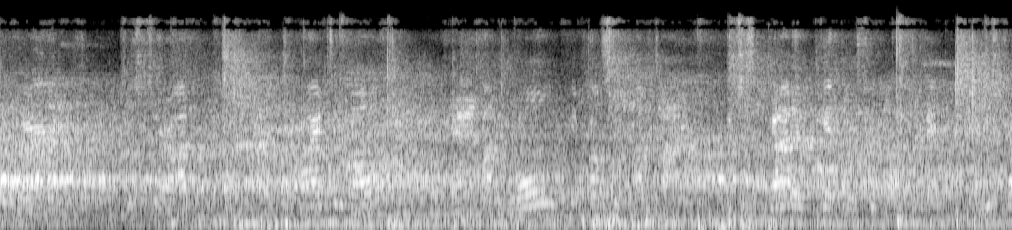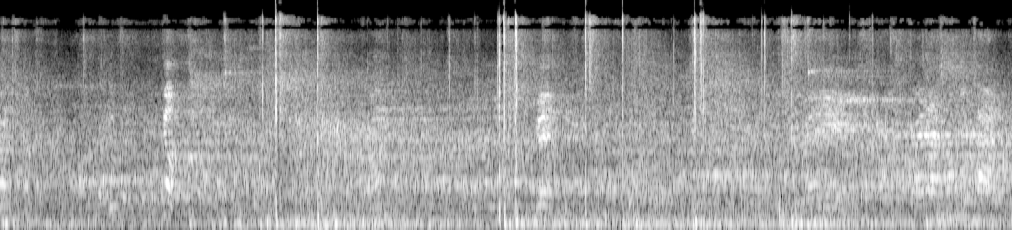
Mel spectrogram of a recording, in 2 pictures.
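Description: Volleyballs being hit and bouncing on a sports-court floor in a large, echoing gym: a string of sharp smacks, several close together in the second half, over a steady background of voices.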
